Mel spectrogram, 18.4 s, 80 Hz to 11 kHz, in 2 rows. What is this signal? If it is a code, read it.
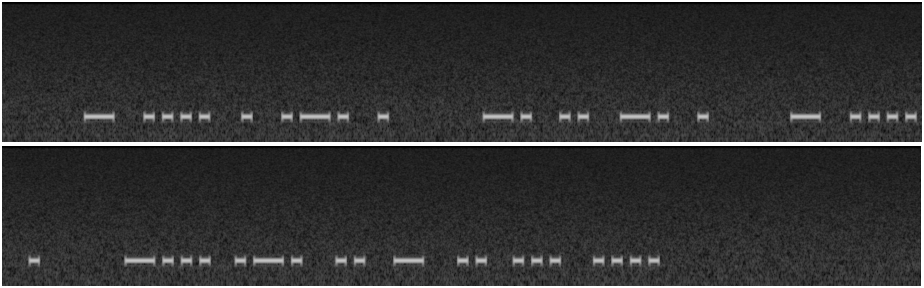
Morse code, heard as a keyed tone, hand-sent with a paddle, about 13 wpm, 580 Hz. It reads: THERE NINE THE BRITISH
